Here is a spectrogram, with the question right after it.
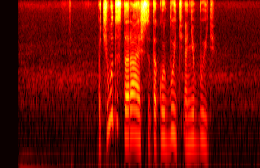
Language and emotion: Russian, angry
